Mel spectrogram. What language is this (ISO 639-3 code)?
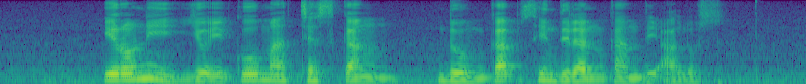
jav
